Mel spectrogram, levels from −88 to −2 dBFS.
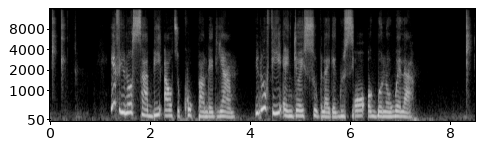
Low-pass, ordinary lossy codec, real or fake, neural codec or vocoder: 14.4 kHz; Opus, 16 kbps; fake; vocoder, 44.1 kHz, 128 mel bands every 512 samples, BigVGAN v2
